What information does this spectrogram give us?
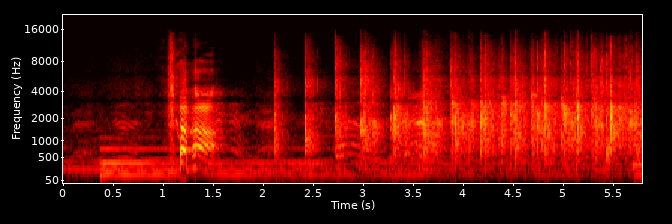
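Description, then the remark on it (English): An audience claps in a steady rhythm that builds and thickens into loud, continuous clapping, with sustained low musical tones underneath and a brief vocal outburst just before the clapping begins. “You know why you're clapping?”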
